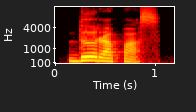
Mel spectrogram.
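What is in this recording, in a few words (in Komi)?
"дӧрапас", Komi, female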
